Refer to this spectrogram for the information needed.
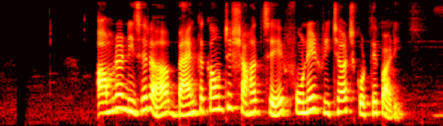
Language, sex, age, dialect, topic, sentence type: Bengali, female, 51-55, Standard Colloquial, banking, statement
